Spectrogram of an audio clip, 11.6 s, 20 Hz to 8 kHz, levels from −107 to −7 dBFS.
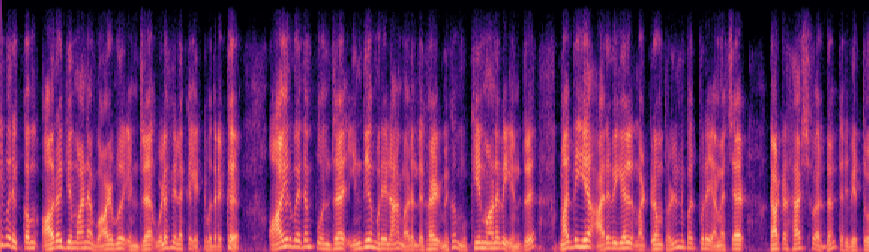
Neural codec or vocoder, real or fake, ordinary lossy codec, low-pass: codec, 24 kHz, 3 kbps, HILCodec; fake; Opus, 32 kbps; 7.2 kHz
